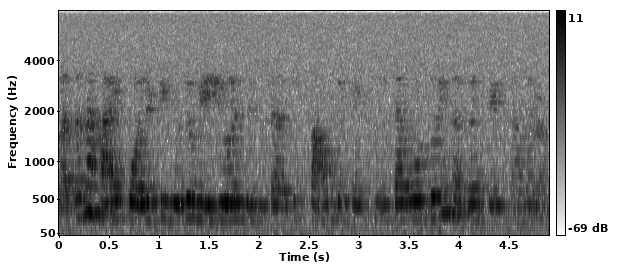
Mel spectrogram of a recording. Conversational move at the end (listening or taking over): taking over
